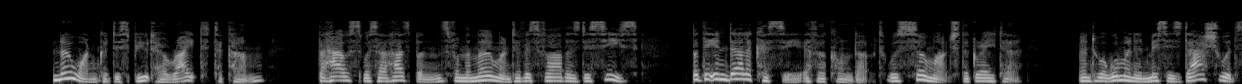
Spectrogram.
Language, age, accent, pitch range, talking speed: English, 40-59, British, 140-190 Hz, 185 wpm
